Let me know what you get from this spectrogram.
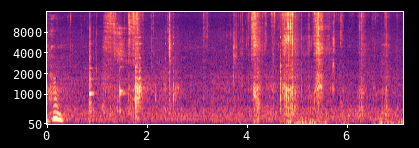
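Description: Close-up crunching bites and chewing of crispy fried tuyo (dried fish), in irregular bursts, after a short hummed 'mm' at the start.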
